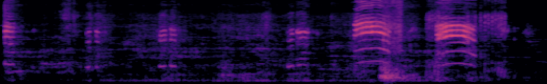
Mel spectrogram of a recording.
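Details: Cat or kitten giving soft, faint mews early on, then two loud, clear meows near the end, each arching up and down in pitch, over a quiet indoor background with a low hum.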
